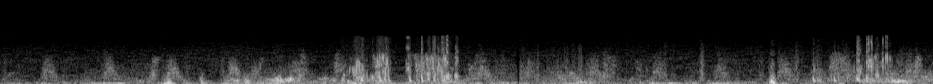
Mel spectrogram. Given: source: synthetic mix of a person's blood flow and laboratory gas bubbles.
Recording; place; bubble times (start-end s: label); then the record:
Doppler ultrasound of blood flow; subclavian vein
3.40-3.92 s: bubbles
4.06-4.61 s: bubbles
8.11-8.25 s: bubbles
8.29-8.96 s: bubbles
From the record:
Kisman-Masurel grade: 222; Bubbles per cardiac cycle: several, 3 to 8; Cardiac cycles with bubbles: 10 to 50%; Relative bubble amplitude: moderate (0.250 to 0.450); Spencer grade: 2 (many but less than half of the cardiac periods contain bubble signals, singularly or in groups); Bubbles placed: anywhere in the cardiac cycle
